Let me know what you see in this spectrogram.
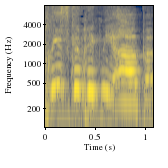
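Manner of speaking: high, tearful, pleading voice.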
